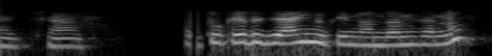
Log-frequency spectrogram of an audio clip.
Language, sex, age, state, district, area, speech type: Odia, female, 18-30, Odisha, Kandhamal, rural, conversation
